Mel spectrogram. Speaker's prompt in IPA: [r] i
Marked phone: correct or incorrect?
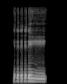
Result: correct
